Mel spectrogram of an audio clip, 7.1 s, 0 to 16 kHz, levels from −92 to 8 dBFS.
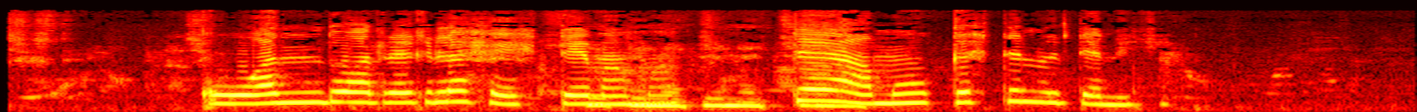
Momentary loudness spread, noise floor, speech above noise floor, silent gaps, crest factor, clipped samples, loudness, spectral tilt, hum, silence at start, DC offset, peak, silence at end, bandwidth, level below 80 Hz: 7 LU; -47 dBFS; 36 dB; none; 12 dB; under 0.1%; -11 LUFS; -4.5 dB/octave; none; 0.05 s; under 0.1%; 0 dBFS; 0.7 s; 11.5 kHz; -54 dBFS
